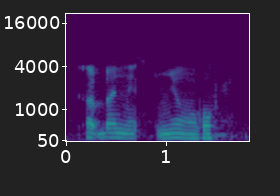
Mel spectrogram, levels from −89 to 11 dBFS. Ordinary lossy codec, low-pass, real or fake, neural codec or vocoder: none; 7.2 kHz; fake; codec, 16 kHz, 2 kbps, X-Codec, HuBERT features, trained on balanced general audio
